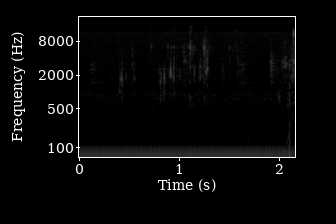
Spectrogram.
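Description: Near silence: a steady low hum with a few faint clicks of a computer mouse.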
